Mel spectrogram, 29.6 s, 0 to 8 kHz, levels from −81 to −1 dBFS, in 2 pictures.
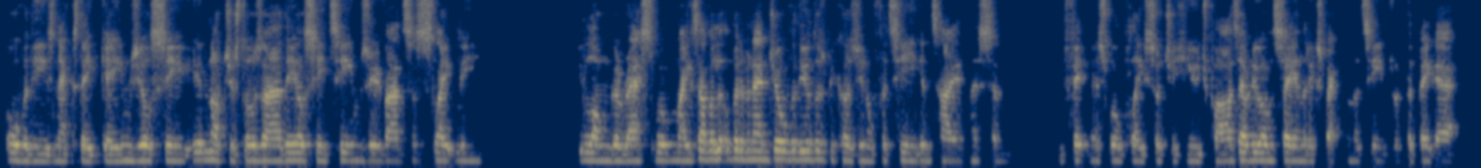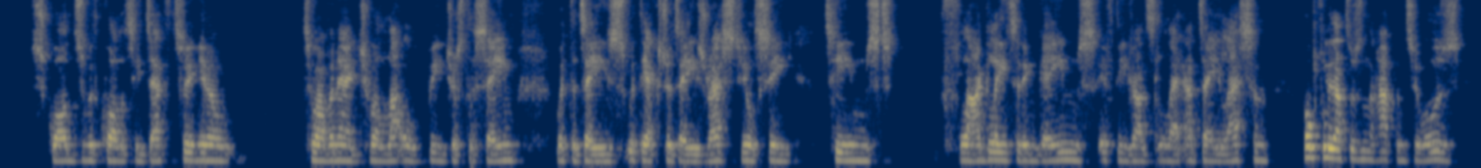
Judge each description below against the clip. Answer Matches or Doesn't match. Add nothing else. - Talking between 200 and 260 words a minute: Matches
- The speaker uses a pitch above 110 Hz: Matches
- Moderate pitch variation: Doesn't match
